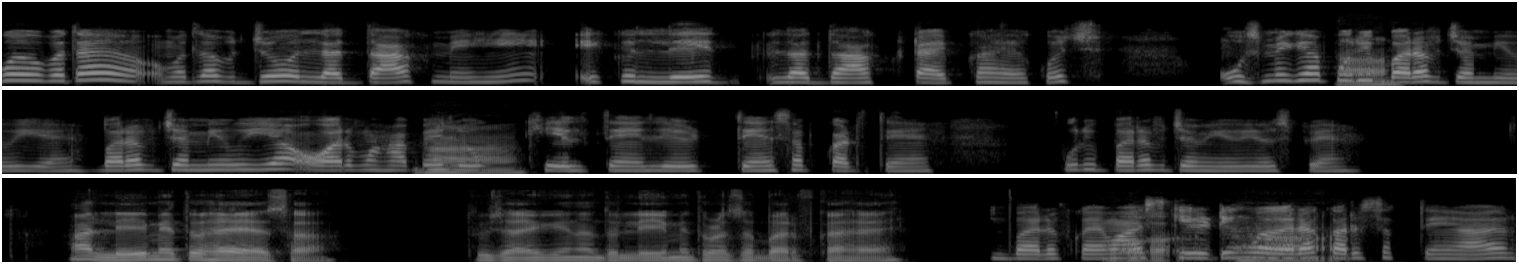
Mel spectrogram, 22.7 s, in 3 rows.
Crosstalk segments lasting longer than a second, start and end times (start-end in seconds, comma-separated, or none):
20.6-21.9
